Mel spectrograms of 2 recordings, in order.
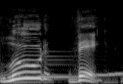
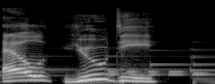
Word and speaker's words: Ludwig: My name is pronounced Ludwig. It's the correct pronunciation. I think my grandfather's German. I'm not sure. Ludwig. Guys, it's not spelled L-E-W-D. It's L-U-D-W-I-G. It's just pronounced Ludwig.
